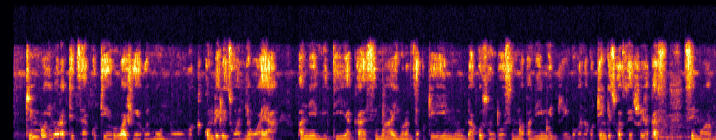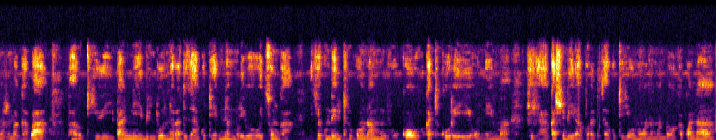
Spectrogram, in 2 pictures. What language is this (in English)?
Shona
